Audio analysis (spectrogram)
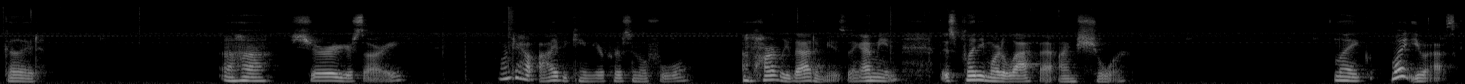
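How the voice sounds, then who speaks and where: Woman voicing a fantasy swordswoman, slightly low voice, guarded, teasing, halting banter, ASMR roleplay. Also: slight background noise. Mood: playful, teasing. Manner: flustered, bantering, halting, often sighing or chuckling. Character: guarded, teasing young adventurer swordswoman, former street thief. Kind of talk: ASMR roleplay, one-sided fantasy dialogue to the listener.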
